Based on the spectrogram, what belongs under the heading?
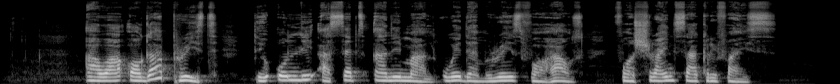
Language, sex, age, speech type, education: Nigerian Pidgin, male, 30-45, spontaneous, tertiary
